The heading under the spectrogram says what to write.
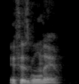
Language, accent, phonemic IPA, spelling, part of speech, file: French, France, /e.fɛ s(ə).ɡɔ̃.dɛʁ/, effet secondaire, noun, LL-Q150 (fra)-effet secondaire.wav
- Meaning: side effect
